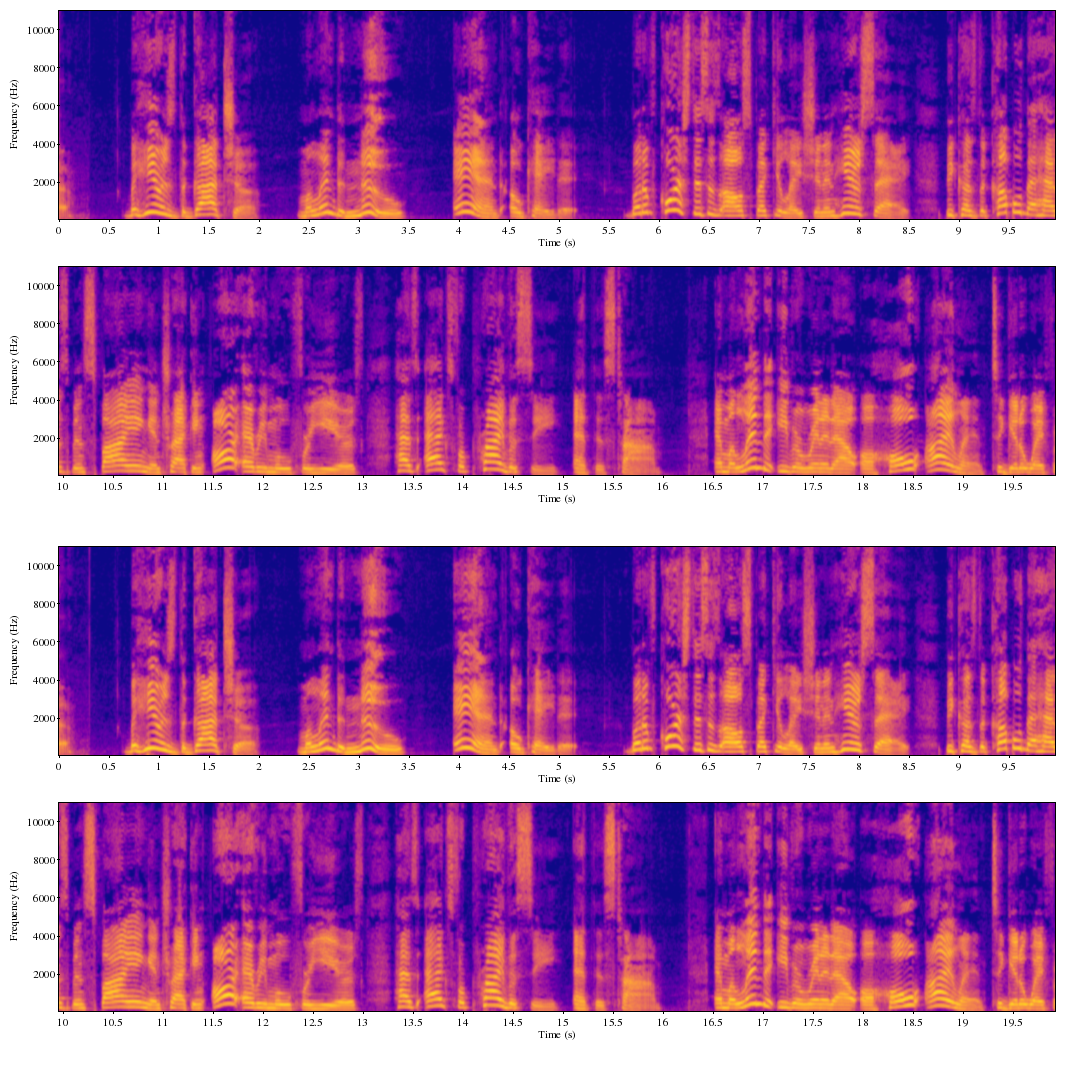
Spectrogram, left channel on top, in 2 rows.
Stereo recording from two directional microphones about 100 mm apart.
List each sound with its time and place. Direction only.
0.7 s speech: 40° right (ahead or behind)
5.7 s speech: 40° right (ahead or behind)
